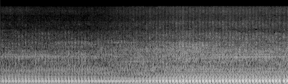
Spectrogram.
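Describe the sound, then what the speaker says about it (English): A drain jetter machine runs steadily while a French drain is cleaned of sand and debris, giving a loud, close motor drone that swells a little louder halfway through and has no talking over it. "So if you let that jetter run as you pull it back, it pulls back all the debris."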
